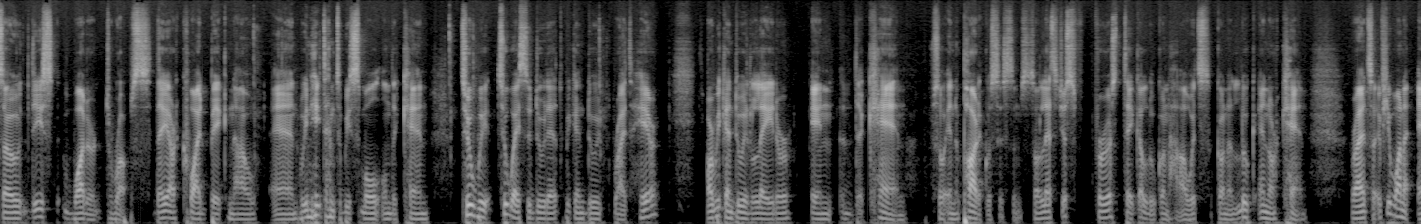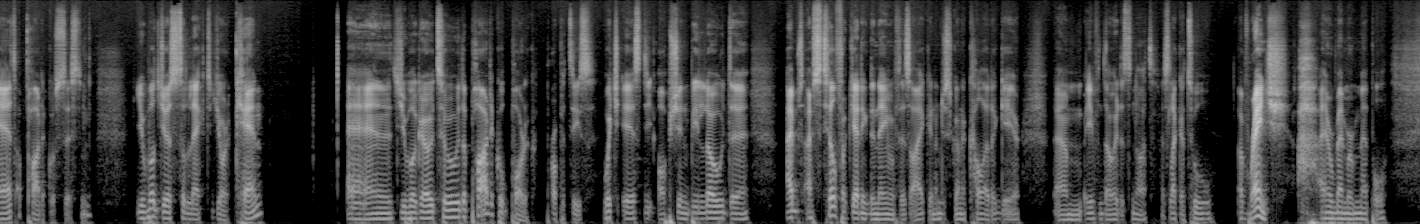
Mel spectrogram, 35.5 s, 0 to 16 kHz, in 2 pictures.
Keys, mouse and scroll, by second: 20.7 click, 20.9-35.5 right drag.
